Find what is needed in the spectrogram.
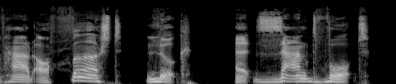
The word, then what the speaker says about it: Zandvoort: The one I always go with is Zandvoort, because that's how it's spelt, and it's the one I hear the most.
